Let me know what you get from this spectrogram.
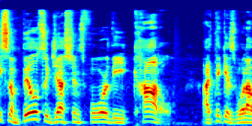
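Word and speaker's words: Qatal: build suggestions for the coddle i think is what i was told is how you pronounce it the coddle dagger more of a k sound than like the q u sound i was trying to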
